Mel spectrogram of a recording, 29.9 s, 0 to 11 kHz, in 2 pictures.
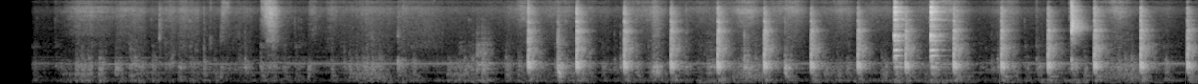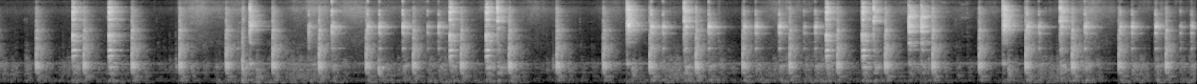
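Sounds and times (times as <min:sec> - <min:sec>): mechanical knocks and clicks: 0:06.6 - 0:29.9.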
